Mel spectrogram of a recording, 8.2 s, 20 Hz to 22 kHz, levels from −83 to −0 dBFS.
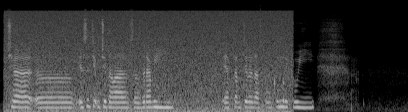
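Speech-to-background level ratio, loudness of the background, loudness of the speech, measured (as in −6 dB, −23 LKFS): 7.0 dB, −35.0 LKFS, −28.0 LKFS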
